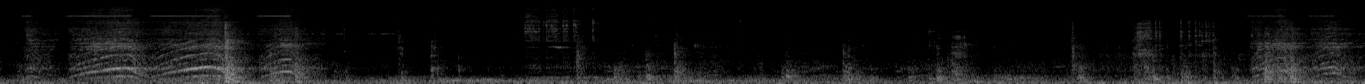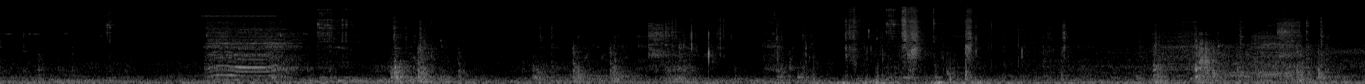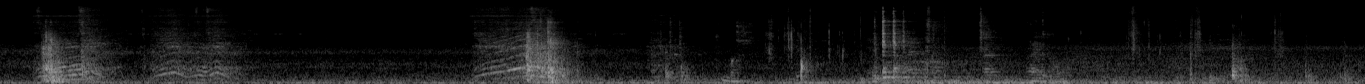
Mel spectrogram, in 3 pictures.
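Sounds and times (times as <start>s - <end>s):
forklift clatter and whirring: 0.0s - 40.9s
electric forklift motor whining: 32.0s - 33.2s.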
